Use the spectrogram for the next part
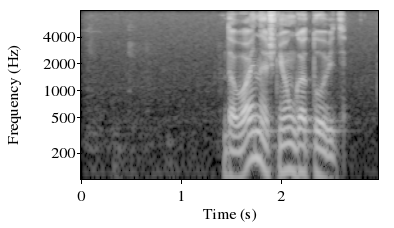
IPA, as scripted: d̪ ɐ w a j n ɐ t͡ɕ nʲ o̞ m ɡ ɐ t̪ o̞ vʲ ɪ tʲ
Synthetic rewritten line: d̪ ɐ v a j n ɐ t͡ɕ nʲ o̞ m ɡ ɐ t̪ o̞ vʲ ɪ tʲ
